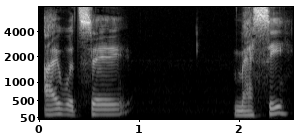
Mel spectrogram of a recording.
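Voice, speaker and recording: A middle-aged man answering interview questions as an experienced business leader, in measured, earnest, short deliberate phrases. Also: mid-range voice, dry recording. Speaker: entrepreneur and former corporate leader, interview guest. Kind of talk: reflective conversational interview answers.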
